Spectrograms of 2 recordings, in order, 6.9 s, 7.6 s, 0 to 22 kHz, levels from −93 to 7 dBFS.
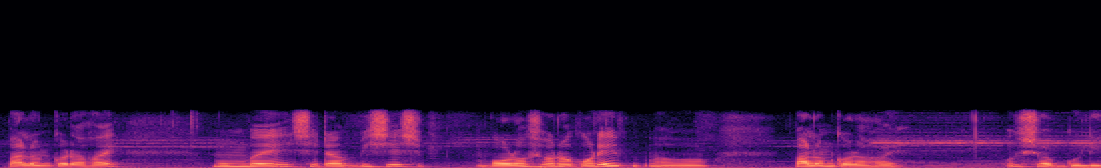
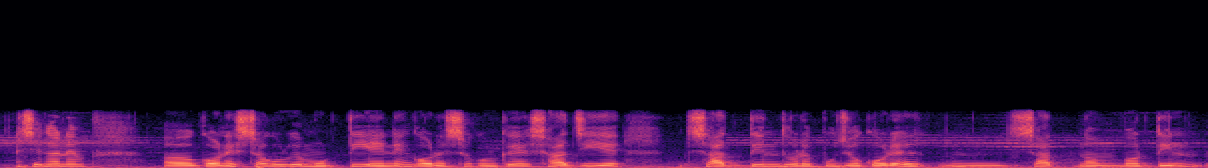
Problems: none marked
